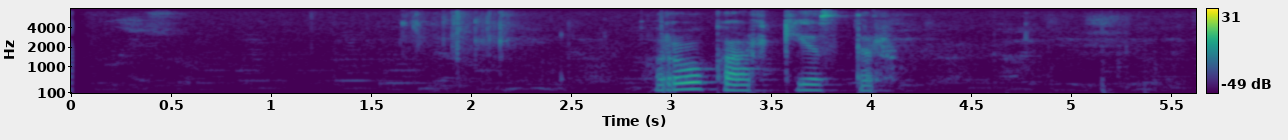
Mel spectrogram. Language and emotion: Russian, neutral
